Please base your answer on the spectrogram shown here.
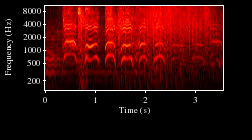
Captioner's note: screaming; screaming continues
